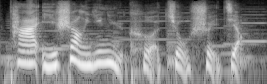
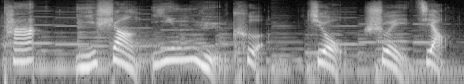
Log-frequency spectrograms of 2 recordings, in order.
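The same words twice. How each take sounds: First: It is said at normal speed. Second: It is said slowly.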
